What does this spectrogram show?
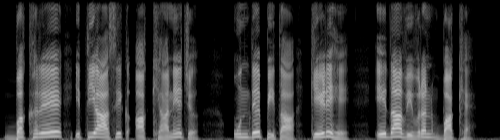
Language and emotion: Dogri, neutral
